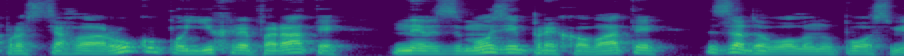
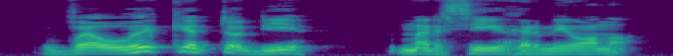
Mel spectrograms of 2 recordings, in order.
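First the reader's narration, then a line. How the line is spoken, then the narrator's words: Tired. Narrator (Ukrainian): втомлено сказав Гаррі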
